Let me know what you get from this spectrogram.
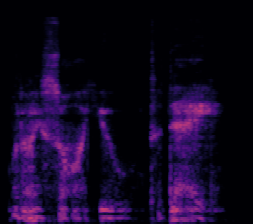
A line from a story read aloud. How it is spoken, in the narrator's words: she whispered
